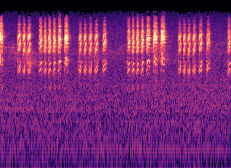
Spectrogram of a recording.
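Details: Great tits nesting in a garden nest box; clusters of fast, thin high chirps in groups of about five, with short quiet gaps between groups.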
